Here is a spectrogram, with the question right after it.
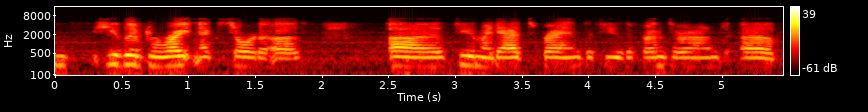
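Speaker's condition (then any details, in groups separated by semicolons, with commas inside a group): No condition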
